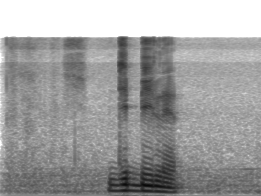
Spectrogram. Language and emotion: Russian, angry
